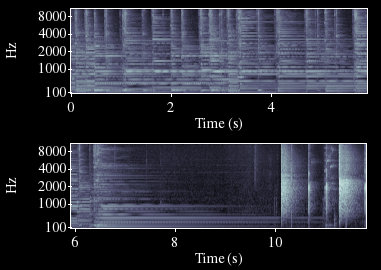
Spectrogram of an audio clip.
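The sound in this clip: Slow hand clapping, a few sharp, widely spaced claps arriving at the end after a stretch of music rings out and fades away.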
